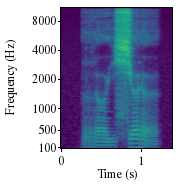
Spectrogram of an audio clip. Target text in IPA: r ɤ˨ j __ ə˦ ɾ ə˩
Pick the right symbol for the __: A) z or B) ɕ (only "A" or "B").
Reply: B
